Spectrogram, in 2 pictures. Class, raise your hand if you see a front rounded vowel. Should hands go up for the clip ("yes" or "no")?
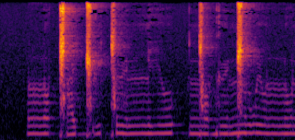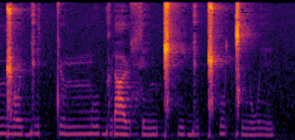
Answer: yes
